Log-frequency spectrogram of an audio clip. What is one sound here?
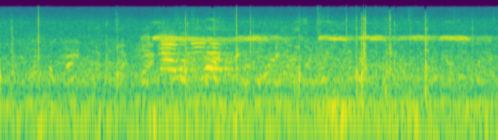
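Young players shout to each other far off across an open field.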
